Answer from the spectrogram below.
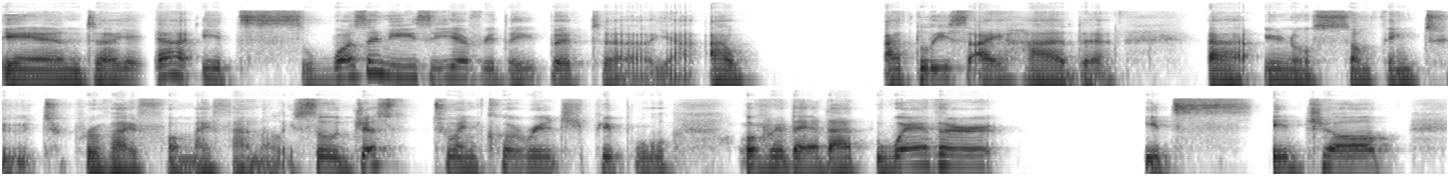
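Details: Stuttering in a bilingual adult woman who stutters, a public servant who self-declared her stutter as a disability, supported by documentation from a speech therapist, for a language test.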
